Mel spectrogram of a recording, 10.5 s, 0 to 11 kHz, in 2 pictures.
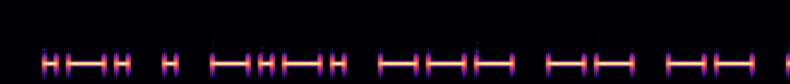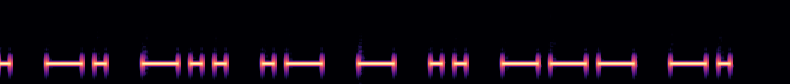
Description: Morse code, heard as a keyed tone, about 15 wpm, 700 Hz. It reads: RECOMMENDATION
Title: Sentences from Top 1400 Words - New Word Drill Alt - 15wpm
